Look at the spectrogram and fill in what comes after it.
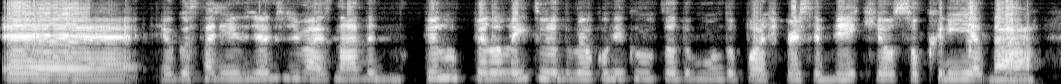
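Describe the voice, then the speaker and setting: With a bright, sharp tone at a medium pitch, a woman speaks fairly slowly in a flat monotone, recorded dry and close with no echo. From northern Paraná, Brazil. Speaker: law professor. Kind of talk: interview.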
